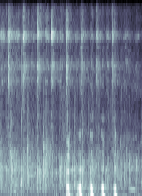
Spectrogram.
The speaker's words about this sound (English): Clap, clap, clap for her, clap for her. You are not clapping for her.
